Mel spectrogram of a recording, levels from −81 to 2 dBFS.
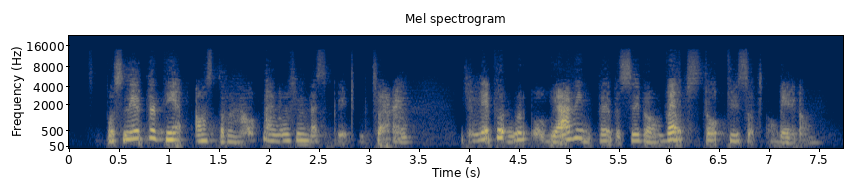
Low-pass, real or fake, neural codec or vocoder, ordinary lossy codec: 14.4 kHz; fake; codec, 44.1 kHz, 0.9 kbps, DAC; AAC, 64 kbps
